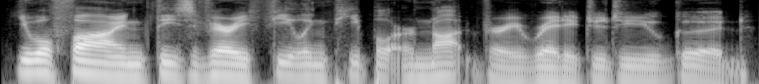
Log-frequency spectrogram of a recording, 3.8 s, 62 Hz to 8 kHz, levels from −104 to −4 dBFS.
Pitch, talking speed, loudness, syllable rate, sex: 95 Hz, 235 wpm, -21 LUFS, 6.0 syllables/s, male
